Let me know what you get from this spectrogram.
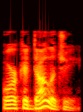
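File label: "orchidology", English, British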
